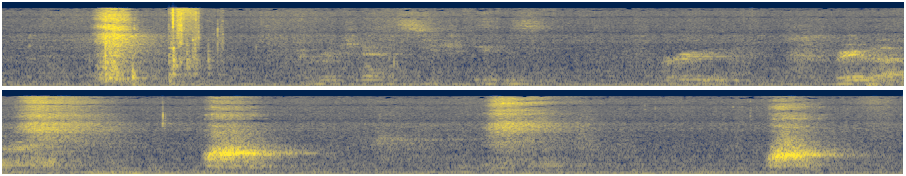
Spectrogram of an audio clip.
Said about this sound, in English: Tactical breathing, it works.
